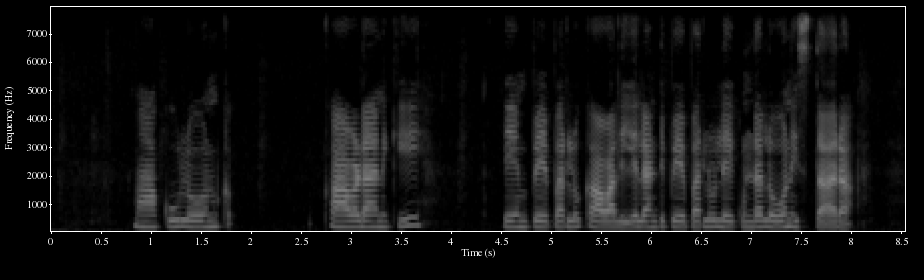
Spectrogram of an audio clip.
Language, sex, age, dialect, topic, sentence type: Telugu, female, 41-45, Telangana, banking, question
